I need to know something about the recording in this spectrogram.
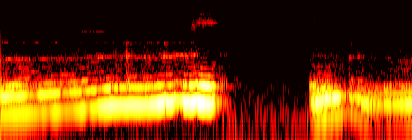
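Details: Buddy the dog howling indoors, a sound that wakes its owner: a long, rising, tonal howl with rich harmonics, breaking off after two seconds, then a short wavering howl resumes after a brief silence.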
